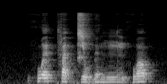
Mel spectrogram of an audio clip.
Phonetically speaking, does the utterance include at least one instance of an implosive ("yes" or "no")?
yes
